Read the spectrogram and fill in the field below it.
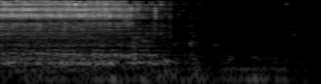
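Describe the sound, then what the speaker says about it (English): A kitchen tap runs cold water in a steady bright hiss for about a second, then shuts off, leaving a few faint drips and quiet trickling. "So I just get some cold water."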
